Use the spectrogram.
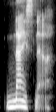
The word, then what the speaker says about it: Knysna: My first major stop was Knysna. Now, it's Heads, two dramatic cliffs guarding a lagoon entrance, and it's spelled k n y s n a.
